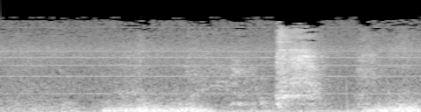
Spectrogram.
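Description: Muffled low sounds and faint background voice noise on an open mission communications loop, with one short breathy burst about three seconds in, like a cough or throat clearing near a microphone.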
